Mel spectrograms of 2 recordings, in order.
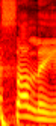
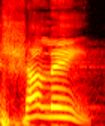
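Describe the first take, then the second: First: The name begins with a plain s sound. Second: The name begins with an sh sound. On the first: The speaker calls it wrong. "a pronúncia não é Salém" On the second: The speaker calls it right. "é Shalem"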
